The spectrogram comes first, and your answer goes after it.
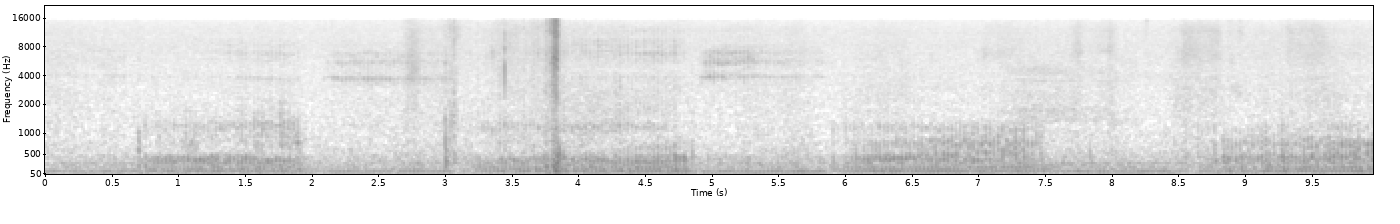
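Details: A house cat's soft, throbbing purr during the morning routine, rising and falling in long breaths, broken by a few sharp clicks and taps nearby.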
